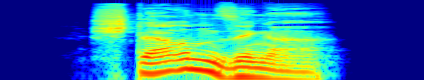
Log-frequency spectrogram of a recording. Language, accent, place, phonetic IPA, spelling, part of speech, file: German, Germany, Berlin, [ˈʃtɛʁnˌzɪŋɐ], Sternsinger, noun, De-Sternsinger.ogg
- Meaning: caroler (dressed like the Magi)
